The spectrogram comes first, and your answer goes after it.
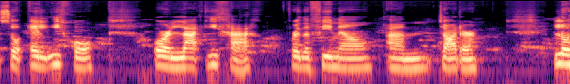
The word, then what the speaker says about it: el hijo: we're going to say remember that j is like an h and the h is that we see written is is silent so elijo for the female daughter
